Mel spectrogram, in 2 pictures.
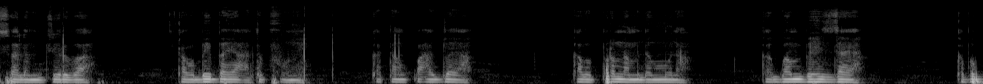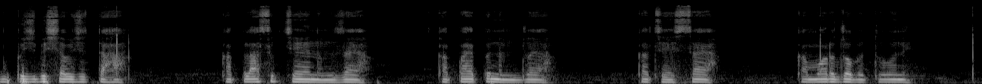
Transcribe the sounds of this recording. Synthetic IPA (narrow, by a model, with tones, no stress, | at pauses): sa˨lɨ˨mbɪ˦ɾɨ˦ba˦ | ka˨bɨ˨be˦ba˦ja˦ʔa˨tɨ˦pʰuː˨nɨ˨ | ka˨ta˦ŋk͡pa˦ʔa˦dɔ˦ja˨ | ka˨bɨ˨pɨ˦ɾna˨m˦dɨ˨mu˦na˨ | ka˨ɡ͡ba˦mbɪ˦hɪ˦za˦ja˨ | ka˨bɨ˦bɨ˦ʃɛ˦bʒɪ˦ta˦ɦa˦ | ka˨pɨ˦la˦sɨ˦k̚t͡ʃɛ˦ja˦nɨ˨mza˦ja˨ | ka˨pa˦jpɨ˦nɨ˨mdɔ˦ja˨ | ka˨t͡ʃɪ˨hɪ˨sa˦ja˨ | ka˨mɔ˦ɾɨ˦d͡ʒɔ˦bɨ˨toː˦nɨ˨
